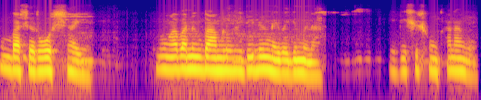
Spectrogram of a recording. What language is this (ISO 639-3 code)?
brx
